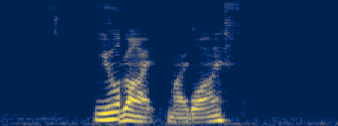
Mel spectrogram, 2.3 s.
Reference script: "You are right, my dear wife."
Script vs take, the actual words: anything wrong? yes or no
yes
